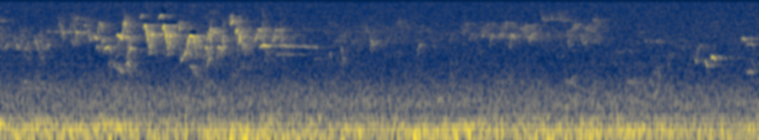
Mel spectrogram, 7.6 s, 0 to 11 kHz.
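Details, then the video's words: A male hybrid Lazuli x Indigo Bunting sings at Crescent Drive Park on 9 June 2020, giving two bright, high phrases of quick sweet notes over a steady low rumble of wind or traffic. "Hybrid Lazuli / Indigo Bunting male singing"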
